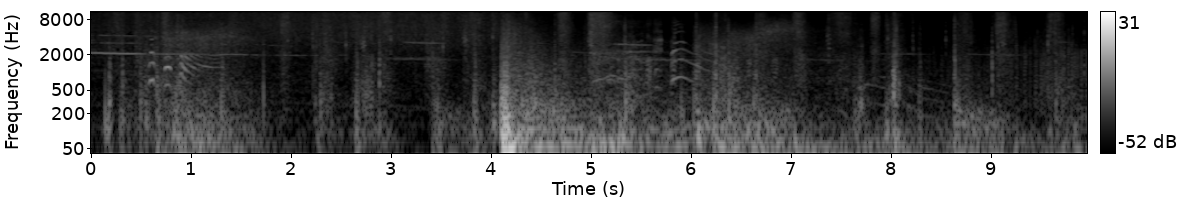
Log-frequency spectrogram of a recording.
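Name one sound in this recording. Fireworks burst with sharp bangs and crackles.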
